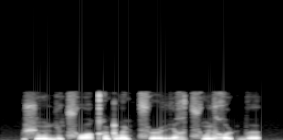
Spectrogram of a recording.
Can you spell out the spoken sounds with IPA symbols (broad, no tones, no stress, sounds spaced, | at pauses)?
ʃ ũ bʲ ũ t͡sʰ ɔ qʰ ə̃ ʈ w ə̃ ʈ t͡sʰ ə˞ r ɪ ʁ t͡sʰ ũ lʲ ʁ u ʈ b ə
